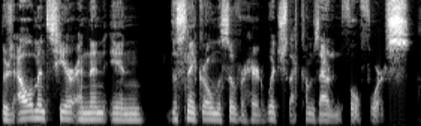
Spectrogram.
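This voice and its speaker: A man's voice: medium pitch, steady tone, moderate pace. A man co-hosting a podcast, talking through a monster film in a chatty, analytical way with light sarcasm. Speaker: podcast co-host. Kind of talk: casual film discussion.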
